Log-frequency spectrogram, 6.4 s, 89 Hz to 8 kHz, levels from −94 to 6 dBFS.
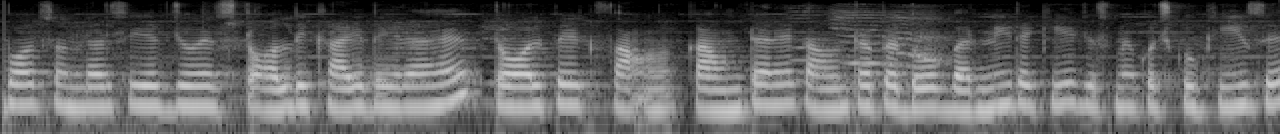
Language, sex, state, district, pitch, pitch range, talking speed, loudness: Hindi, female, Goa, North and South Goa, 225 Hz, 215-230 Hz, 245 wpm, -23 LUFS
